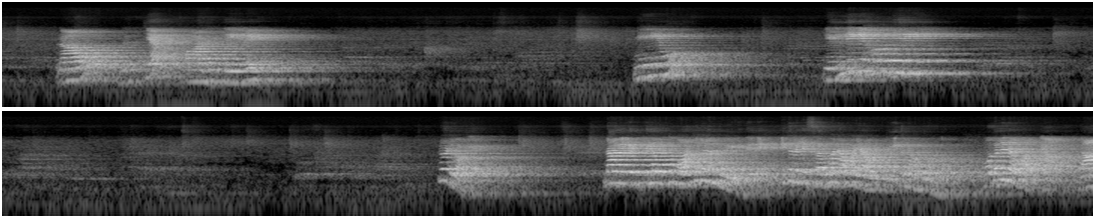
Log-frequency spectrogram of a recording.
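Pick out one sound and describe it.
A woman speaks clearly and loudly in an echoing room.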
